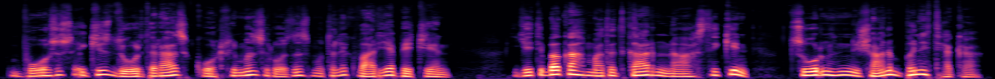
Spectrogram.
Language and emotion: Kashmiri, fearful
